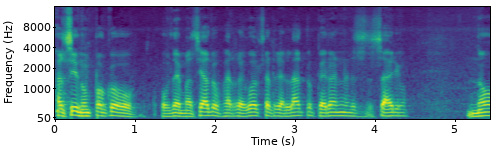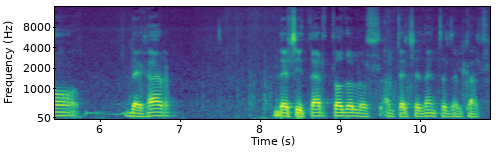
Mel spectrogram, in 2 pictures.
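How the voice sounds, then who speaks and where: Fairly slow, fairly even speech with long, frequent pauses over noticeable background noise. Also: man, fairly low pitch for a man. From Mexico, Tuxpan, Veracruz. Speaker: city chronicler and local historian. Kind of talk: historical narration. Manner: stammers at times; formal.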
